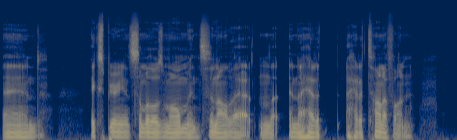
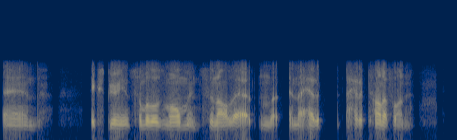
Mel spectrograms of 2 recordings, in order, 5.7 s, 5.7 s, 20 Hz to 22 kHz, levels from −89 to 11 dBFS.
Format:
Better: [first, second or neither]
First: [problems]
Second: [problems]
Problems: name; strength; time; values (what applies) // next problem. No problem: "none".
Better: first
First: none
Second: phone-call audio; poor line; nothing above 4 kHz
